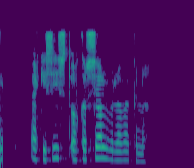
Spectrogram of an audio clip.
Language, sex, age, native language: Icelandic, male, 8, Icelandic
